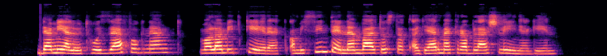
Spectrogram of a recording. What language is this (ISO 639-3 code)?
hun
